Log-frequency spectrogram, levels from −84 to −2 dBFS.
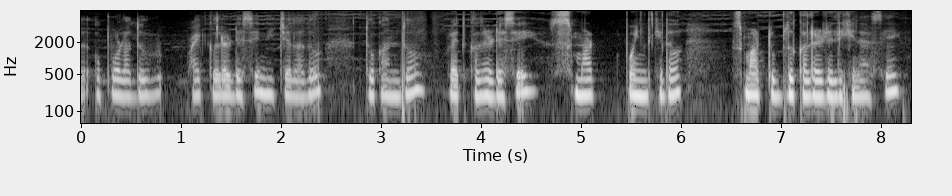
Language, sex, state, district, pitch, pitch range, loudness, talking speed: Nagamese, female, Nagaland, Dimapur, 200 Hz, 195-220 Hz, -19 LUFS, 200 wpm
